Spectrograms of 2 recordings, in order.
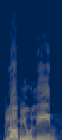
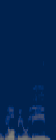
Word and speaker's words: globulin: Fibrinogen, ग्लोब्यूलिन, एल्ब्यूलिन।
